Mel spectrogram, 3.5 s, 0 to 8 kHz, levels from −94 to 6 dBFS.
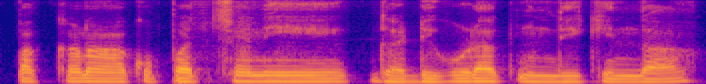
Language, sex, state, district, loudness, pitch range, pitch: Telugu, male, Telangana, Hyderabad, -18 LUFS, 105-110 Hz, 105 Hz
